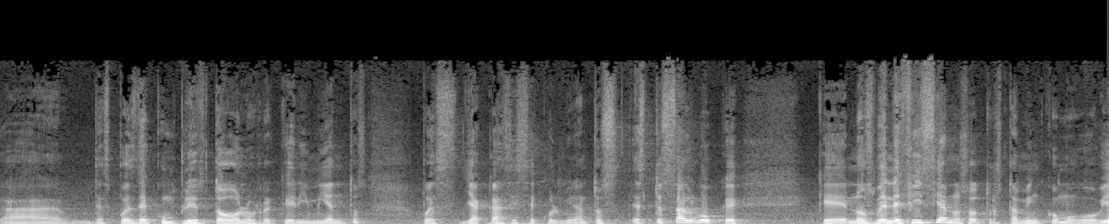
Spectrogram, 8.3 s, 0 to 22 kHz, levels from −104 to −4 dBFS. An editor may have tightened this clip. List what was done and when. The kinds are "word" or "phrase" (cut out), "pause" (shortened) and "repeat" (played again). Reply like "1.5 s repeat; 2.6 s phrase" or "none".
none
